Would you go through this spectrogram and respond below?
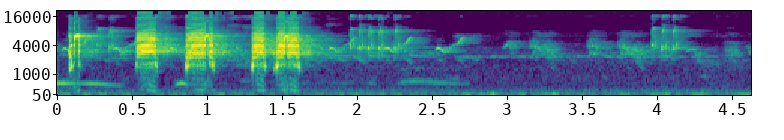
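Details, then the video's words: Black francolin calling in Sindh, Pakistan, with a run of four rasping, broadband bursts, then softer high twittering from small birds in the background. "Kala Teeter"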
